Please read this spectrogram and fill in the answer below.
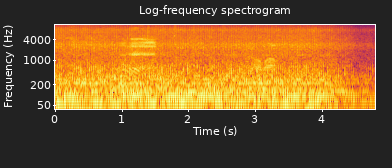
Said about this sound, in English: These choppers are very loud.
